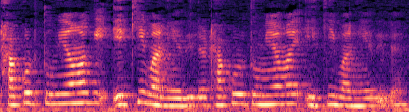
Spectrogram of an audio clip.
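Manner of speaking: ordinary talk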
